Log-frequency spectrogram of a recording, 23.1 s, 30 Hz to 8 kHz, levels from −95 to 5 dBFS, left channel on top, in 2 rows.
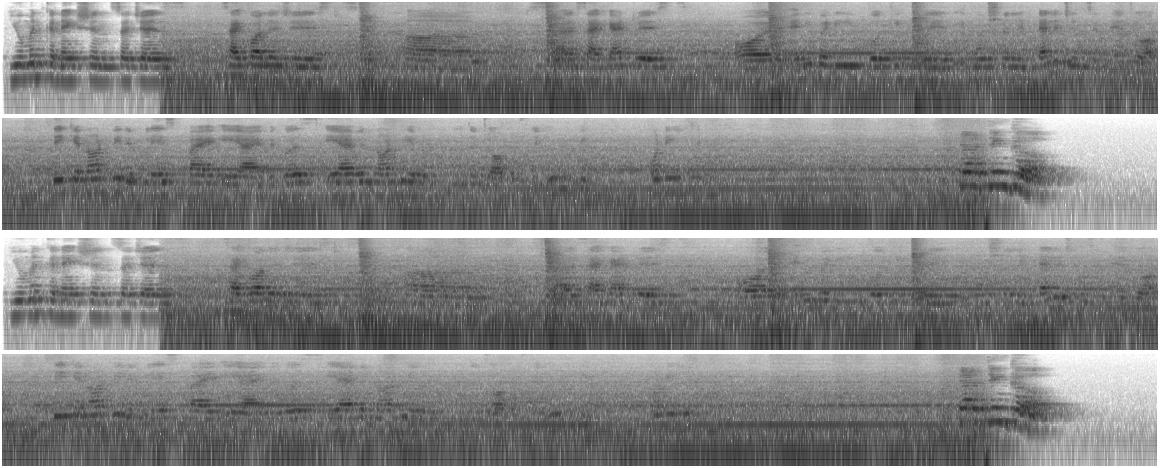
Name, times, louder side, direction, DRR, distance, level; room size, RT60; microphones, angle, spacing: voice 1, 0.1-1.8 2.2-3.5 4.0-6.6 7.3-11.6 12.0-17.6 18.0-18.7, left 3 dB, 40° left, 5 dB, 0.3 m, -25 dB
Bus, 1.6-21.4, right 1 dB, 10° right, 0.5 m, -25 dB
sound 1, 3.5-4.3 5.4-6.1 7.6-8.2 9.1-9.6, equal, 50° right, 1.4 m, -25 dB
voice 2, 21.1-21.9, left 1 dB, 70° right, -3 dB, 1.0 m, -19 dB
3.3 x 2.0 x 2.9 m, 0.67 s
head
